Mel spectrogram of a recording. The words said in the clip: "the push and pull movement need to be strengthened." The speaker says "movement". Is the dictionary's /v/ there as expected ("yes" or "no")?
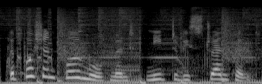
yes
